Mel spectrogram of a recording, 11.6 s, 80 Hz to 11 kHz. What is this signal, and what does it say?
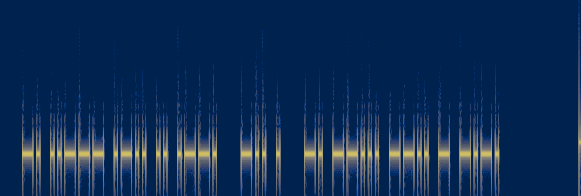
Morse code, heard as a keyed tone, about 17 wpm, 700 Hz. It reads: N2LIP DE N7ZTC
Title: USA Callsign DE Callsign - 5 Characters - 17wpm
